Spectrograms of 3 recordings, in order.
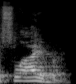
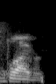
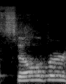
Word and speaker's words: Sliver: pleasure and I forgot to ask did I pronounce it right I went with what I assumed for the last yeah it's actually sver it is slver yeah it is slver but you know I I get silver shiver you know you get stuff spelled every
